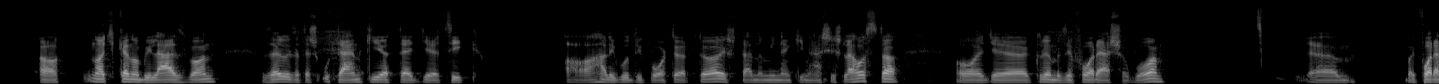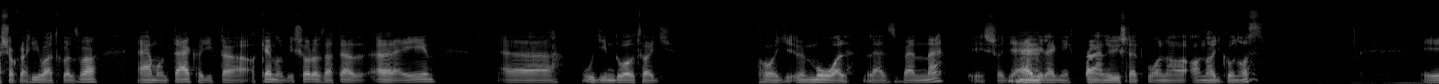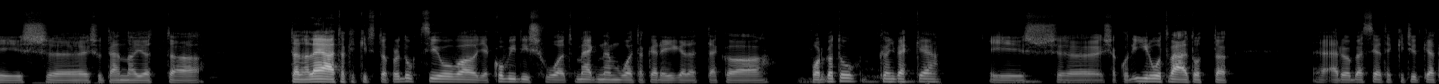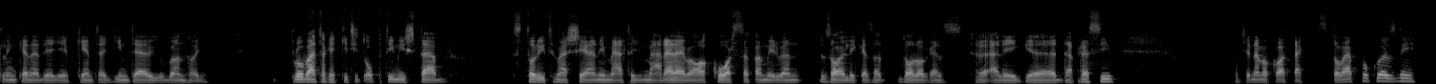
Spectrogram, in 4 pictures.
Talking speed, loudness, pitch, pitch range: 115 wpm, -36 LUFS, 105 Hz, 100-115 Hz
